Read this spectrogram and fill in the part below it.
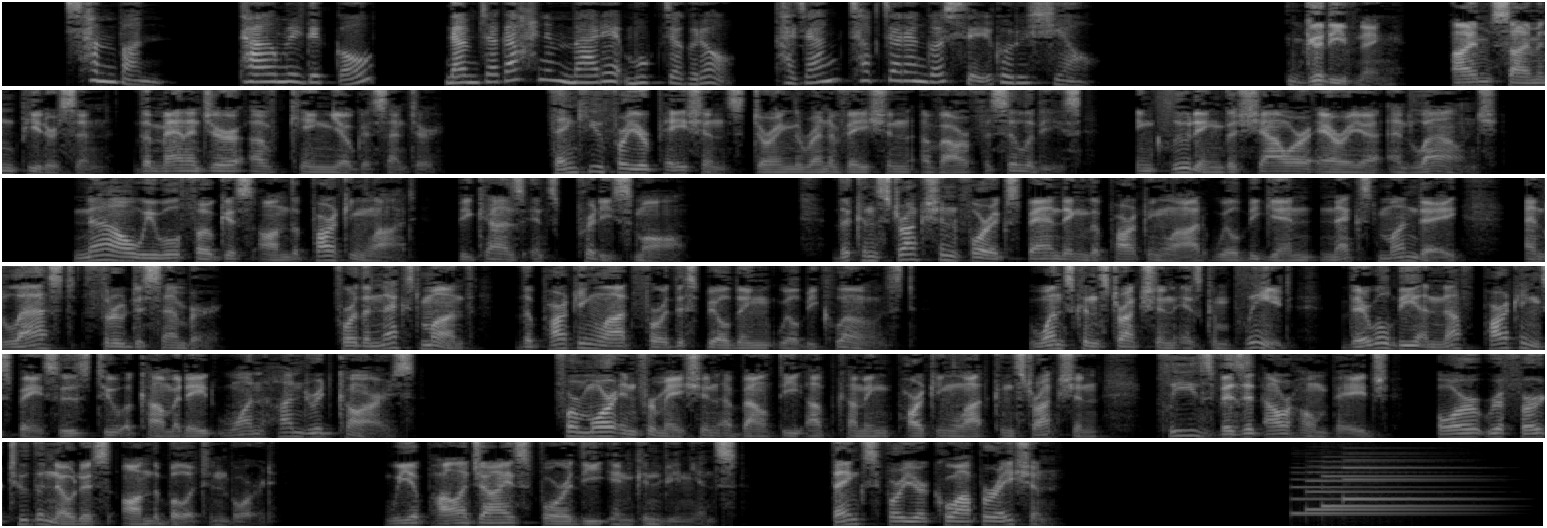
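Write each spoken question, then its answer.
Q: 다음을 듣고 남자가 하는 말의 목적으로 가장 적절한 것을 고르시오.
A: 주차장 확장 공사 일정과 폐쇄를 안내하려고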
